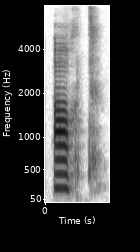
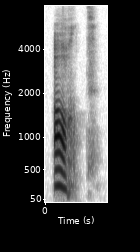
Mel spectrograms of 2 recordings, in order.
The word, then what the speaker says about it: acht: 그 다음 숫자 8. 숫자 8 같은 경우는 체하 발음 지난 시간에 했었죠. 아, 오, 우 뒤에 체가 오면 어떻게 소리가 난다고 했죠? 아, 오, 우 이렇게 소리가 난다 했습니다. 그래서 여기도 아 이렇게 읽으셔야 합니다.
